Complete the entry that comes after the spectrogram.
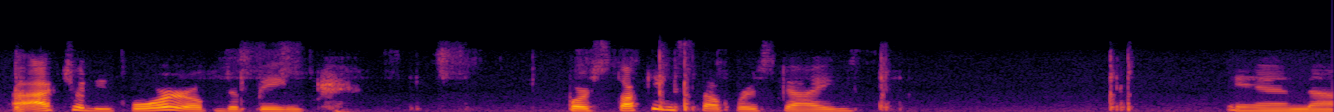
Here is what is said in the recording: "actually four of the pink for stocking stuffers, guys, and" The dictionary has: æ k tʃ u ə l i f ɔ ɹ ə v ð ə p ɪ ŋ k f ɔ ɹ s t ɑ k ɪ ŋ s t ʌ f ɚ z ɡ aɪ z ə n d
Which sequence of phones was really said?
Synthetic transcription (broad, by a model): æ k tʃ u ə l i f ɔ ɹ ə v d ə p ɪ ŋ k f ɔ ɹ s t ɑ k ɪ ŋ s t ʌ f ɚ s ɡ aɪ s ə n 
